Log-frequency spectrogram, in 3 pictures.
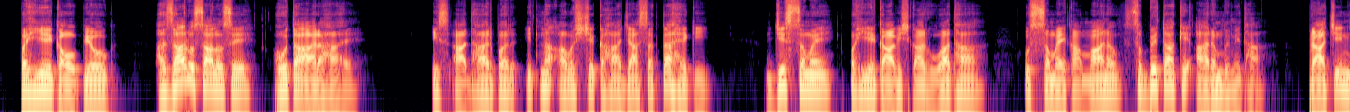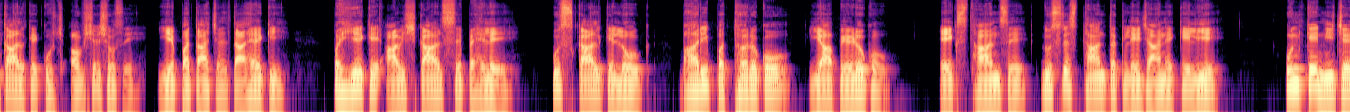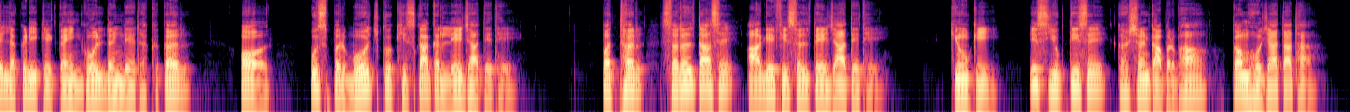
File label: elearn hindi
